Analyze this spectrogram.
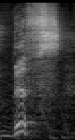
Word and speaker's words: BFFs: got her doggo back also you said it wrong it's biffs all right we're halfway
